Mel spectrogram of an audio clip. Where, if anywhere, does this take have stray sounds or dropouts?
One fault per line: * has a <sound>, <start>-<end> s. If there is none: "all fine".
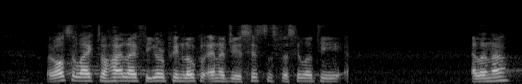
all fine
